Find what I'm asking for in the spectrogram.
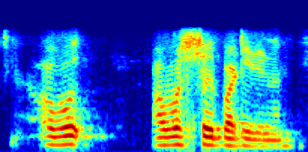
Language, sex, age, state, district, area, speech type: Bengali, male, 18-30, West Bengal, Paschim Bardhaman, rural, conversation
